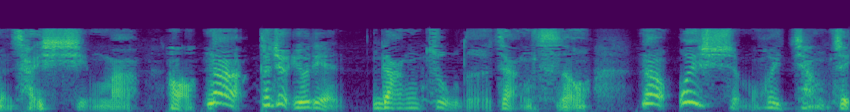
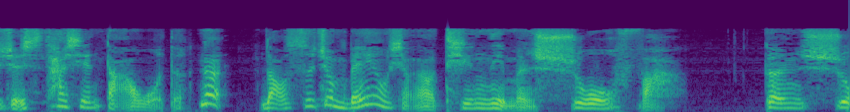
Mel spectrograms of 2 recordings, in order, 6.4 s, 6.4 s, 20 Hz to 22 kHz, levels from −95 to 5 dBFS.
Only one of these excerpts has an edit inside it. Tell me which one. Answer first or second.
first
